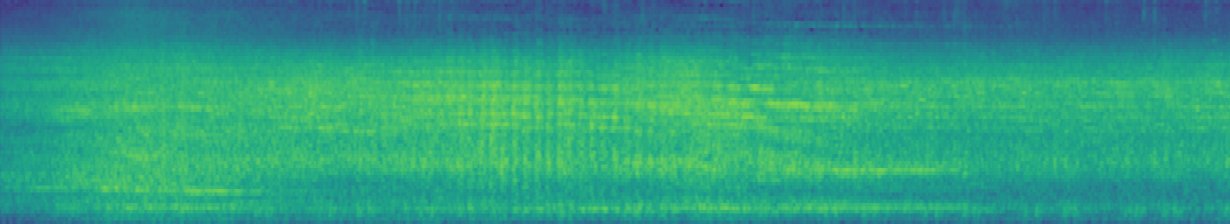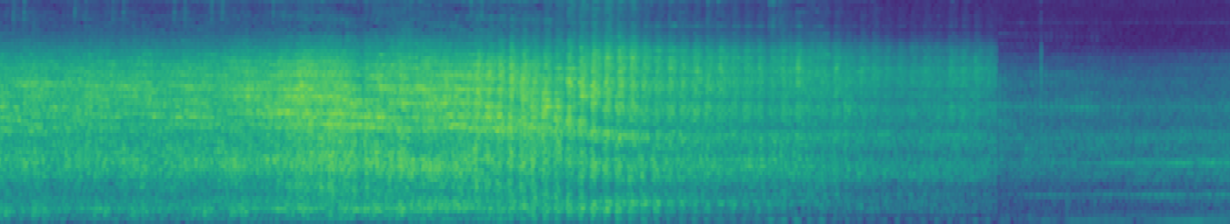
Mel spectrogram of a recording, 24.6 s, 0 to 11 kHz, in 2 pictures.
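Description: Express train behind a WAP-7 electric locomotive passing close at speed: a loud, steady rush of wheels clattering over the rail joints as the coaches go by, swelling and easing as they pass. The train fades away near the end, and the sound then cuts to a fainter, distant train noise.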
